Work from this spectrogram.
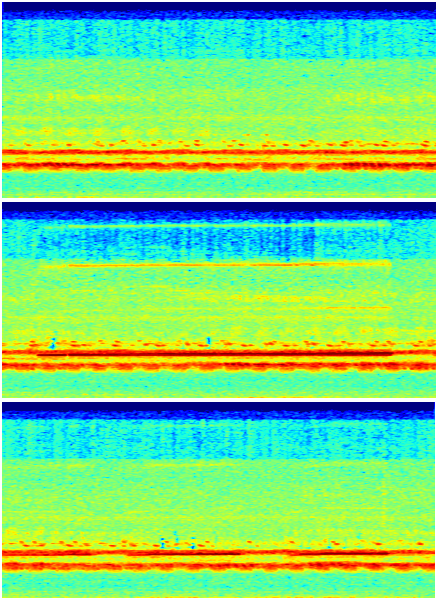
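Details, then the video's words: Chorus of autumn insects in the background with a candle fire: layered high-pitched trills running without pause, softer in level, over a broad low crackling rumble that stays constant throughout. "Relaxing Candle Fire and Insects burping 癒やしのキャンドルの炎と虫の鳴き声"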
